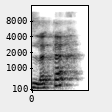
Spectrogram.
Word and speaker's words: Luttig: I'll give you the Afrikaans, which most people struggle with. It's Luttig. So it's like a sound, which is very hard to say. So Luttig is fine.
